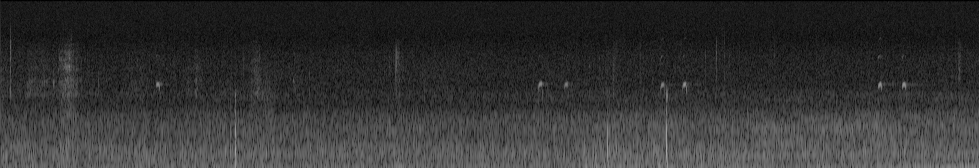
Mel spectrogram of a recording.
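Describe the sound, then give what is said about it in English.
Caged birds give a few short, sharp calls and faint high peeps, scattered irregularly over a steady low rumbling background noise, with no one speaking. “There's one of the birds.”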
